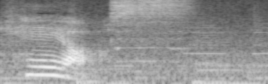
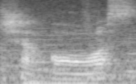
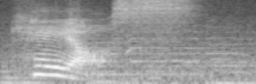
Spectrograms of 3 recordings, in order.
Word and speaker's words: chaos: ะ ไ ร อ่ า น ว่ า chaos ไ ม่ อ่ า น ว่ า chaos น ะ ค ะ chaos ค ำ นี้ เ ค ย ไ ด้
